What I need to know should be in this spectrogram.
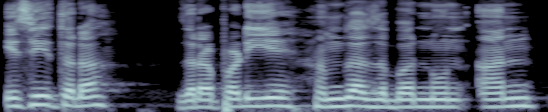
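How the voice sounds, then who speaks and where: A man teaching Quran pronunciation, explaining step by step and stretching letters slowly in drills, with English terms mixed in. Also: fairly high pitch, flat delivery, slight background noise. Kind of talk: tajweed lesson with spoken drills.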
